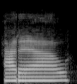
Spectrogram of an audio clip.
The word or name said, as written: areál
